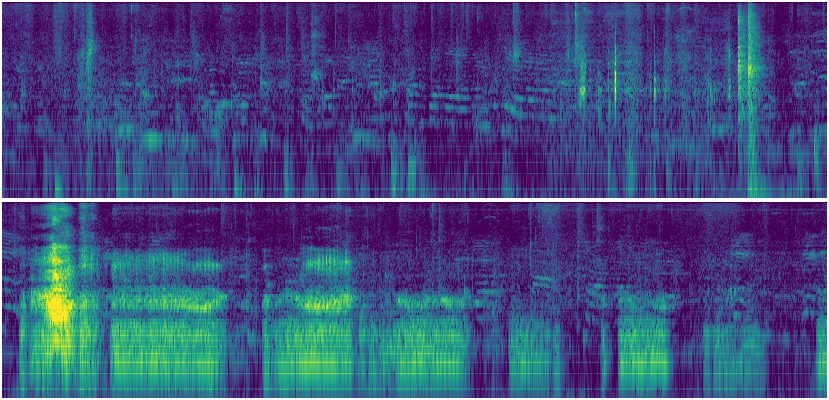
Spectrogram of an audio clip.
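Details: Young puppies in their first days, filmed indoors among people: after quiet murmuring speech, a run of loud rough harmonic growls and whines comes in bursts of about a second, separated by short pauses, with voices talking in the background.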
